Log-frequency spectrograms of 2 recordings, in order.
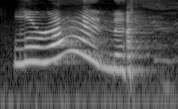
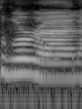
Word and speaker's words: Lauren: yet another special guest loren so sorry i didn't know if i was supposed to say my name or not yes it's lauren hello everybody i'm like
